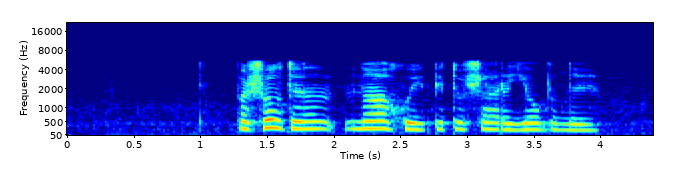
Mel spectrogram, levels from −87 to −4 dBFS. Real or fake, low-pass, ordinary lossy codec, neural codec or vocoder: fake; 5.4 kHz; AAC, 48 kbps; codec, 16 kHz, 4 kbps, FunCodec, trained on Chinese and English, 50 frames a second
